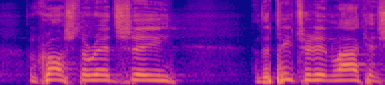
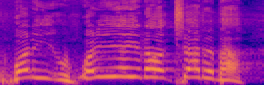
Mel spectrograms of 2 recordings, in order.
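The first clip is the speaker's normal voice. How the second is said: high-pitched, startled teacher's question; acted bewildered question; 8 semitones higher than usual. Teacher questions the whooping boy, high startled voice. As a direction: ask it high, as if taken aback.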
